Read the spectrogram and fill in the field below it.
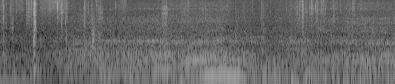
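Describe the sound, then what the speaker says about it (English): A Ford Transit van drives along a road, its engine a steady low rumble with rising and falling tones as it moves through traffic, close and continuous with no talk. "I do love driving the van. Being a transit, you do sit up a bit higher than a car"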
